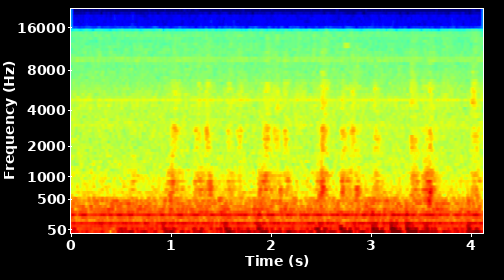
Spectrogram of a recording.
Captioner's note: pen scratching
